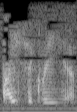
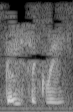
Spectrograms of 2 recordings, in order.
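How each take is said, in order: First: The first syllable sounds like 'bye'. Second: The first syllable sounds like 'bay'. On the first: The speaker calls it wrong. "not bicycly" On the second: The speaker calls it right. "You might want to pronounce it basically"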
